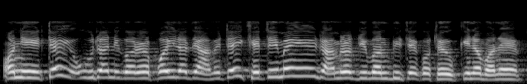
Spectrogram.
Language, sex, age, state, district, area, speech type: Nepali, female, 60+, West Bengal, Jalpaiguri, rural, spontaneous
